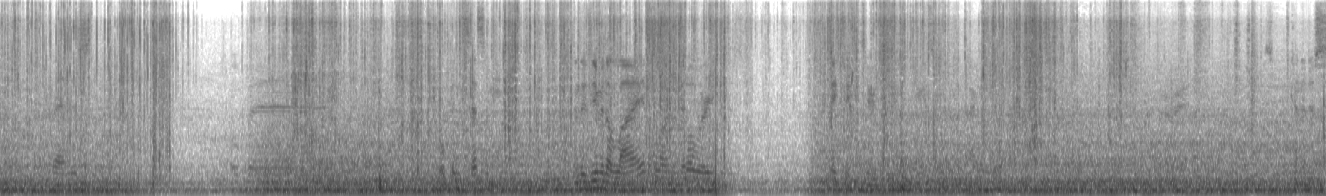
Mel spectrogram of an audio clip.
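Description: Thin plastic magazine sleeve crinkling and crackling close to the microphone as it is cut open and pulled off, with two short pauses. A steady low hum runs underneath.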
